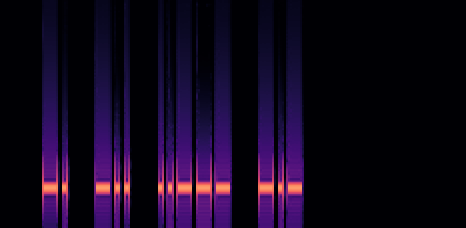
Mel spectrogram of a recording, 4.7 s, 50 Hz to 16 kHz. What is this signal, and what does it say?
Morse code, heard as a keyed tone, about 25 wpm, spaced as for 18 wpm, 700 Hz. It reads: ND2K
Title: USA Call Signs - 4 Characters - 2x Character Spacing - 25wpm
